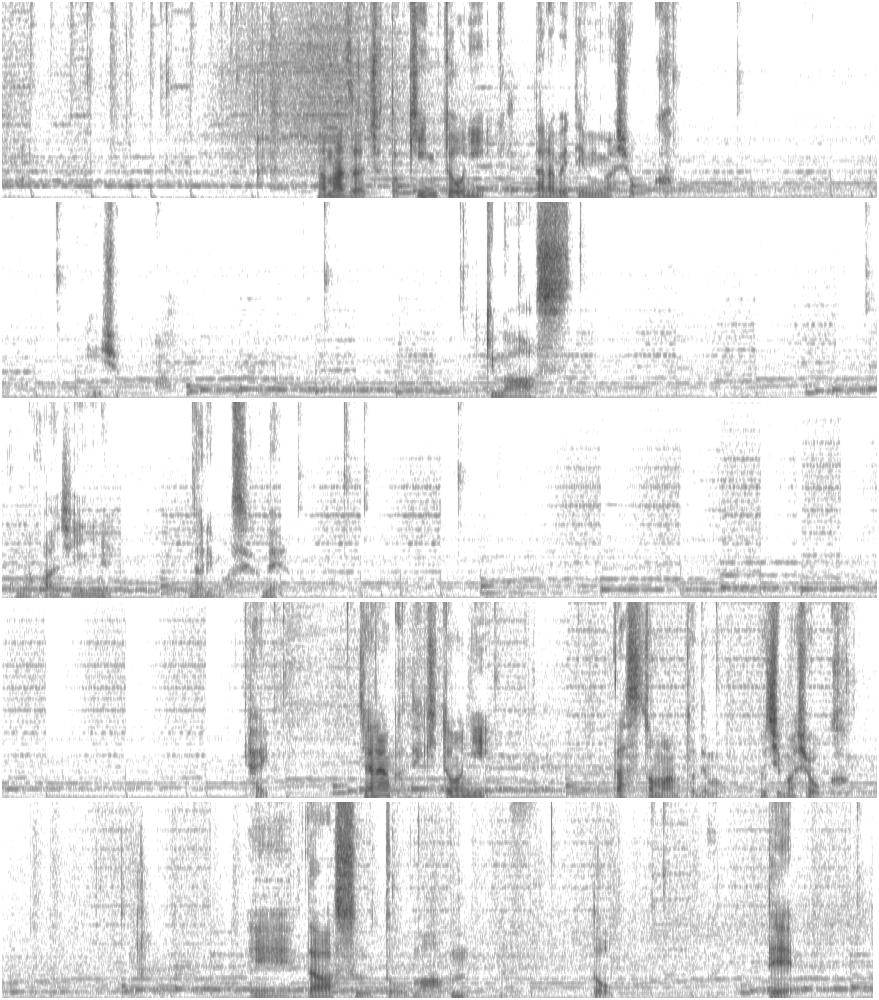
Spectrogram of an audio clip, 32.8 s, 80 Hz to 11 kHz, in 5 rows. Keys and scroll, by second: 10.6 space, 12.1 space, 16.8 space, 18.8 space, 27.1-29.7 typing.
